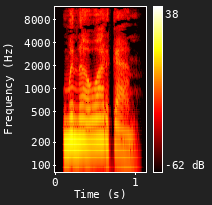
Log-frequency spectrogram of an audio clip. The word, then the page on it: menawarkan: Indonesian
